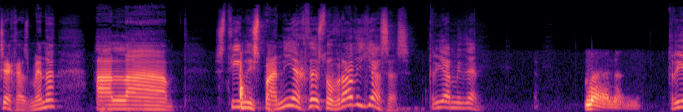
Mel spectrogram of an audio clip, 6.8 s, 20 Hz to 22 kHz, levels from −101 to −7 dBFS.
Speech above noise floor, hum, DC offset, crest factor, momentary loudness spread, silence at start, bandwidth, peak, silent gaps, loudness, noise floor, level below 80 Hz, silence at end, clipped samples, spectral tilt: 37 dB; none; under 0.1%; 22 dB; 16 LU; 0 s; 18 kHz; -10 dBFS; none; -30 LUFS; -67 dBFS; -66 dBFS; 0 s; under 0.1%; -4.5 dB/octave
